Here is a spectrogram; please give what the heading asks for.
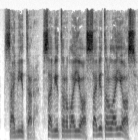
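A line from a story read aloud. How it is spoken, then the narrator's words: Nonstop shouting. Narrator (Russian): без остановки кричал он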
